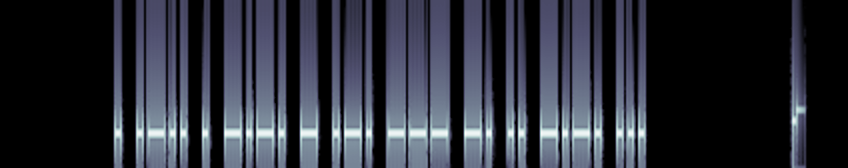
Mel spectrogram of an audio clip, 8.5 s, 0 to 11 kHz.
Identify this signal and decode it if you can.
Morse code, heard as a keyed tone, about 22 wpm, 700 Hz. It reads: ELECTRONICS
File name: practice / 22wpm / Eleven Letter Words - 22wpm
